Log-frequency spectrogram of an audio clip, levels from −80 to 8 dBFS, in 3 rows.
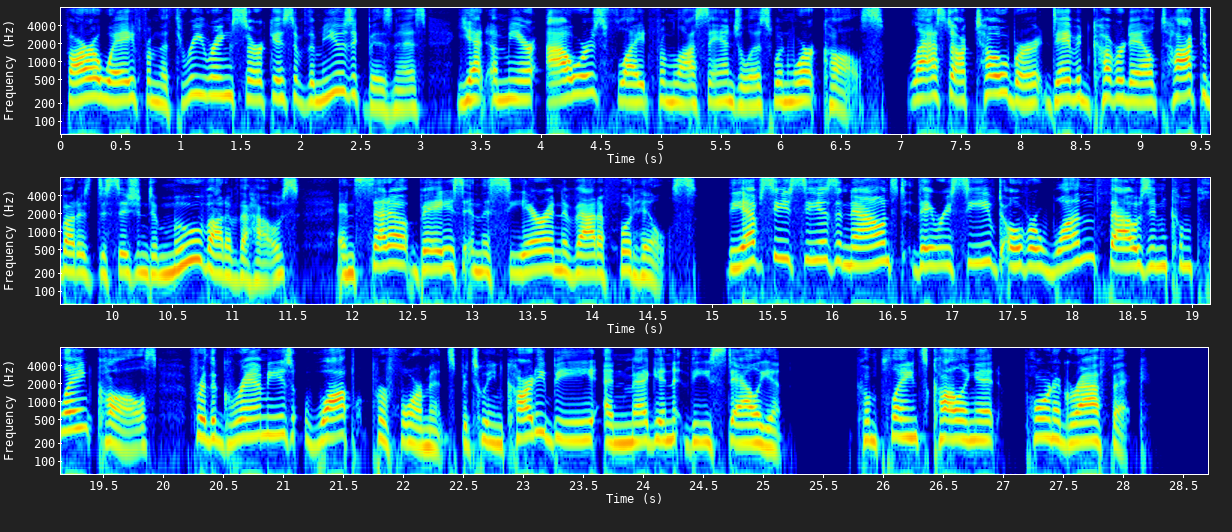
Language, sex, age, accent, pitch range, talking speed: English, female, 40-59, American, 210-270 Hz, 145 wpm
